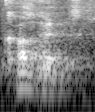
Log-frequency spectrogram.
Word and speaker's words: covet: Covet. Covet, like covered, but with a T at the end.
